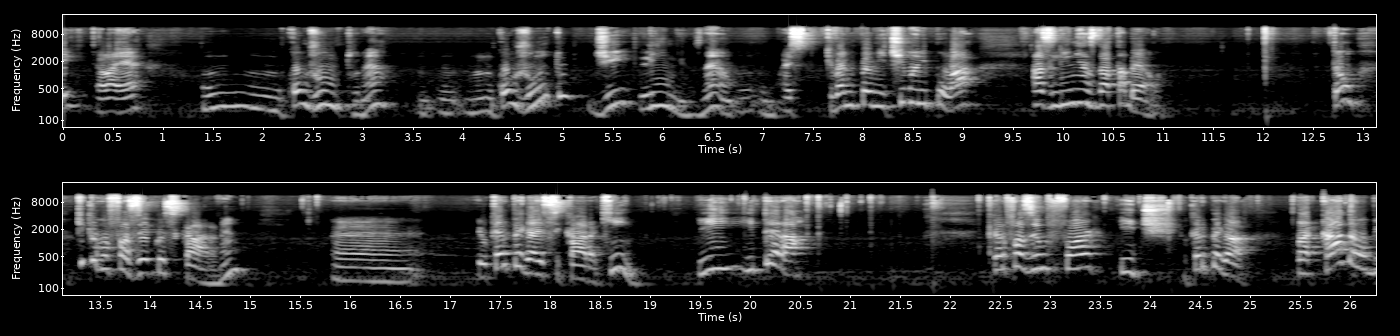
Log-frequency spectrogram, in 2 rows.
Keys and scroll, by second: 11.9 shift+Home, 17.2 Home, 18.8 ctrl+Right, 19.6 Left, 19.8 Left, 21.0 End, 23.6 Down.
